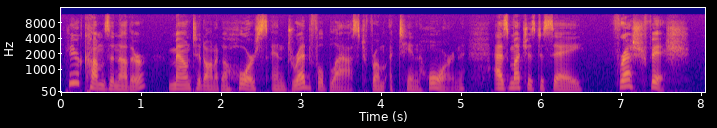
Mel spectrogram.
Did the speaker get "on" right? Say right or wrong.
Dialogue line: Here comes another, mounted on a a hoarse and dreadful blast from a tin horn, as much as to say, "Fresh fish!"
right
